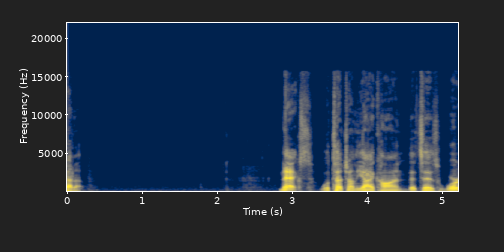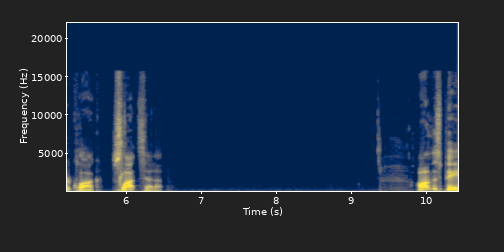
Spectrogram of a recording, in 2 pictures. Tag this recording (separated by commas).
Speech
